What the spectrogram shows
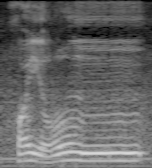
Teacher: خا کو منہ بھر کے پڑھیں گے لیکن شارٹلی کیونکہ نیکسٹ یا لین ہے، خو یا زبر خوئی، را میم دو پیش روم، را کو منہ بھر کے پڑھتے ہوئے میم سے ملائیں گے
